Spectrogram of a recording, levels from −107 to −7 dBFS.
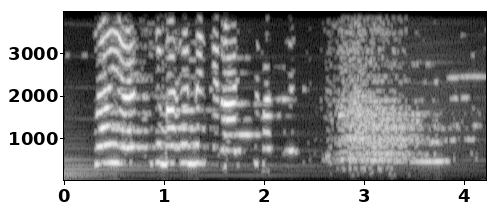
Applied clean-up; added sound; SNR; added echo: classical method spectral subtraction.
